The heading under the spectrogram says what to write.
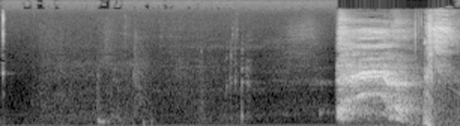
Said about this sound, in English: Jeez. Sorry, I coughed.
